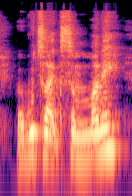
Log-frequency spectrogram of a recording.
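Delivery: put-on American accent. Retelling what a man said in a dream, in a put-on American accent. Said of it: "That's my American accent".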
